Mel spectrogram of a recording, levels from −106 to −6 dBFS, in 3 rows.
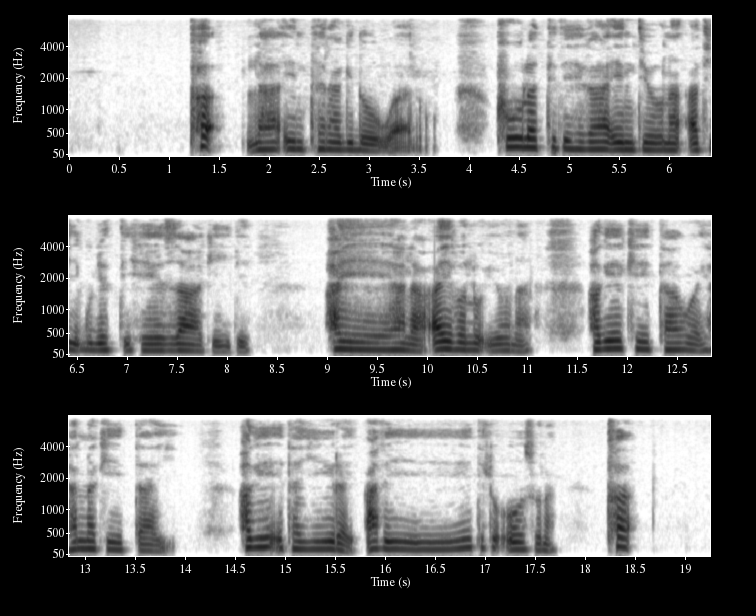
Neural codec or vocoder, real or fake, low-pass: none; real; 7.2 kHz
